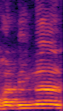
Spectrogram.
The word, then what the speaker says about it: Wageningen: Iya, oh Wageningen ya, susah Bu itu dipronounce ya Bu.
